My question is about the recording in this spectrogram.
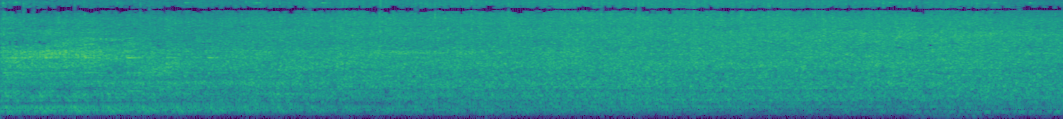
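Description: Model passenger cars of a Lionel O-gauge train rolling past at high speed, their wheels making a steady rushing rattle on the three-rail track.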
